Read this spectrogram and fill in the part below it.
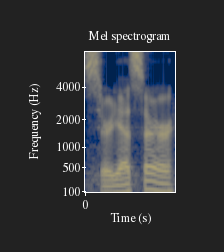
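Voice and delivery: quiet, very heavily sarcastic delivery. Retelling the reply to being told to follow orders: acting out a sarcastic reply. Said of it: "I say very sarcastically".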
